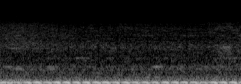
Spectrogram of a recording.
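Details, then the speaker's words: 1966 Dodge Charger V8, not started in a while, just fitted with an electric fuel pump relay: fires up, deep even low rumble with steady pulsing beat, idling smoothly on its own without throttle. "Not even hitting the gas. Nice. She's ready. Heck yeah. Well, she fired up easy."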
